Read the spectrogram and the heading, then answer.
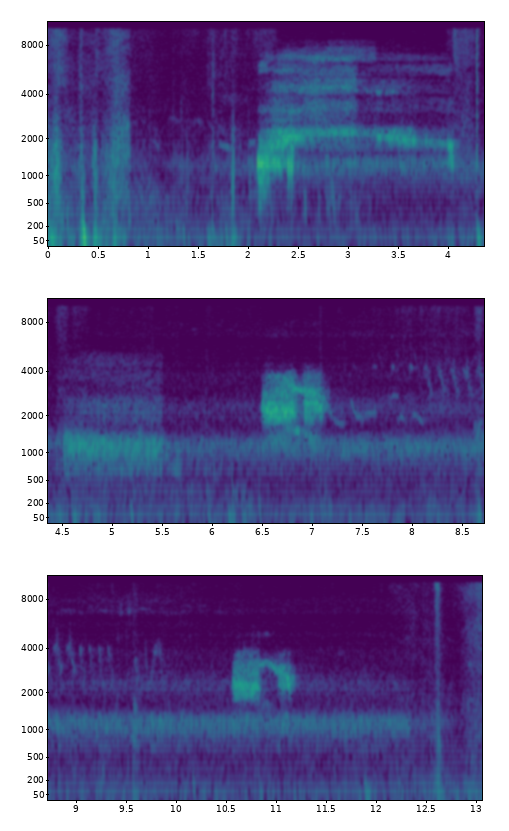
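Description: A barn owl gives several harsh, hoarse screeching hisses, about three drawn-out raspy bursts spaced a few seconds apart, loud, with faint background chirps between them.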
